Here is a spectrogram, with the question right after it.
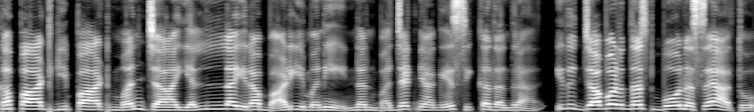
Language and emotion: Kannada, surprised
